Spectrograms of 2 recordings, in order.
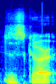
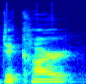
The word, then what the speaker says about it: Descartes: say his last name i thought it was discard yeah it could be french wait it's oh you actually have it written here yeah did dis uh descartes and descartes yeah i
